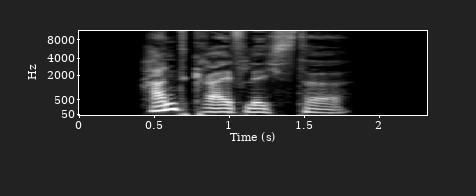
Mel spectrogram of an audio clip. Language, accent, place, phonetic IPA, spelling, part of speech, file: German, Germany, Berlin, [ˈhantˌɡʁaɪ̯flɪçstə], handgreiflichste, adjective, De-handgreiflichste.ogg
- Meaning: inflection of handgreiflich: 1. strong/mixed nominative/accusative feminine singular superlative degree 2. strong nominative/accusative plural superlative degree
